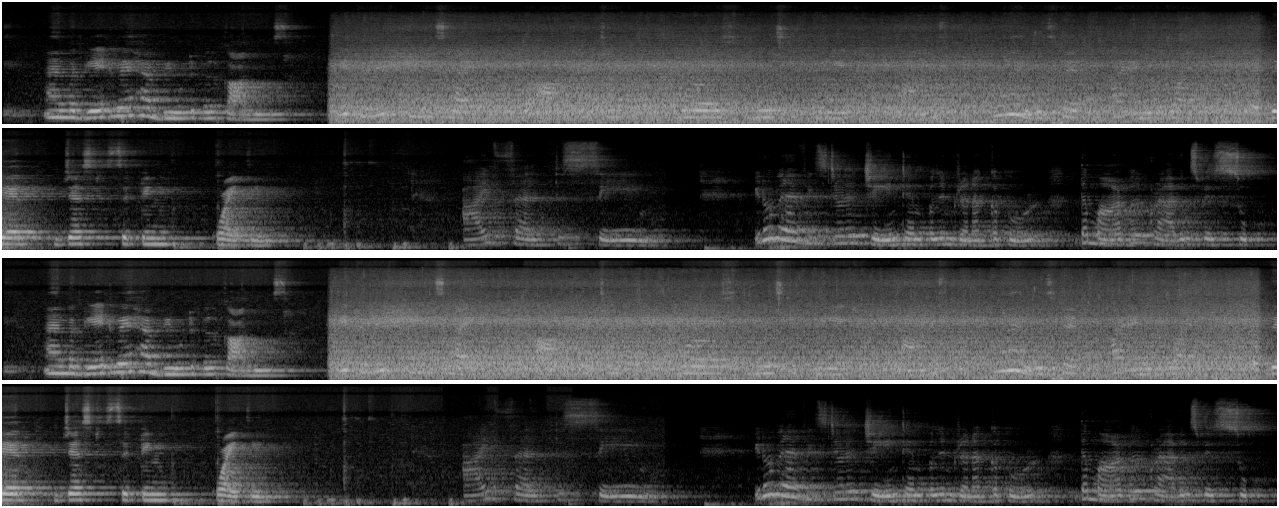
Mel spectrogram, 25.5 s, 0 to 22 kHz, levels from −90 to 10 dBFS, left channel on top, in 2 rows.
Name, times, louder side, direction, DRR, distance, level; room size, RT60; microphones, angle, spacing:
voice 1, 0.4-2.8 3.3-4.9 5.1-6.3 6.7-8.6 9.0-9.5 9.9-12.1 12.6-13.7 13.9-14.5 14.9-15.5 16.0-16.1, right 1 dB, 40° right, 1.5 m, -28 dB
sound 1, 3.3-12.6, right 2 dB, 60° right, 2.2 m, -26 dB
voice 2, 17.3-19.3 19.7-19.9 20.3-25.2, equal, 15° left, 3.1 m, -36 dB
20.5 x 19.5 x 8.7 m
head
